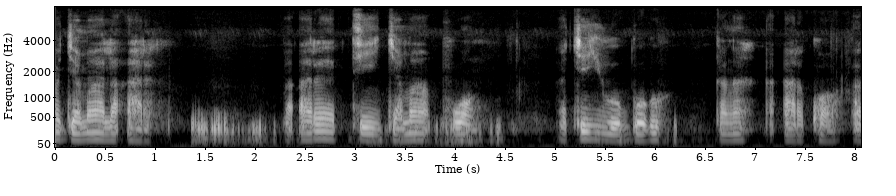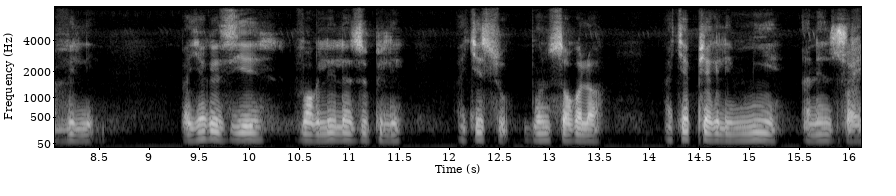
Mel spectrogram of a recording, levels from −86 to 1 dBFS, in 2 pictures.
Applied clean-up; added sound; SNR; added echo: none; none; none; none.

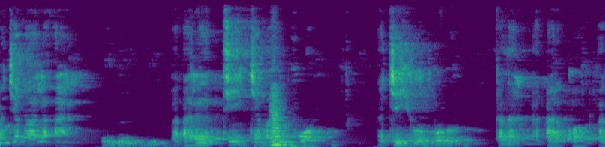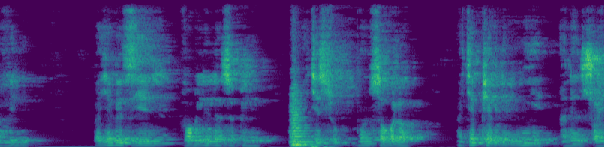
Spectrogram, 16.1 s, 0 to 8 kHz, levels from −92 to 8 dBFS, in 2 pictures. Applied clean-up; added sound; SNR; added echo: classical method WPE with log-MMSE.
